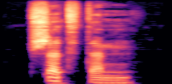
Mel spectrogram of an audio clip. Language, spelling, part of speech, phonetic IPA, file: Polish, przedtem, pronoun, [ˈpʃɛtːɛ̃m], Pl-przedtem.ogg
